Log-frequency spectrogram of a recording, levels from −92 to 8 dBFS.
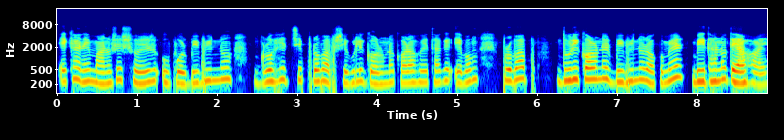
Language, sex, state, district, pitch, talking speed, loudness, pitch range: Bengali, female, Jharkhand, Jamtara, 240 Hz, 140 wpm, -20 LUFS, 220-265 Hz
